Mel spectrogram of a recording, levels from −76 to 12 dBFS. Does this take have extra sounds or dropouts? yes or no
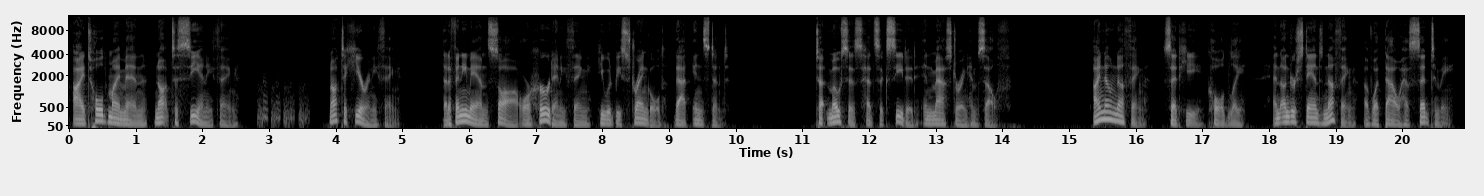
yes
